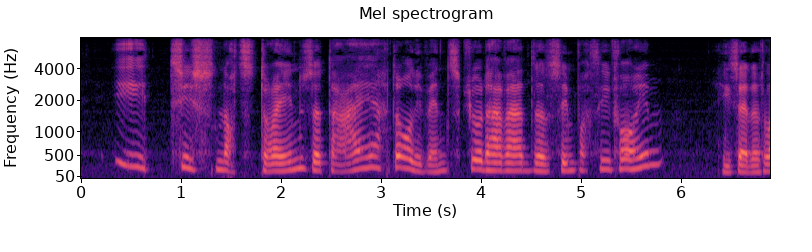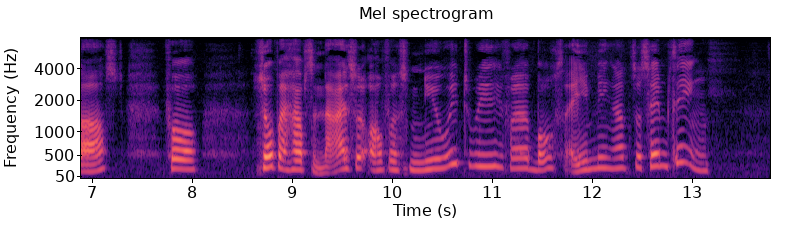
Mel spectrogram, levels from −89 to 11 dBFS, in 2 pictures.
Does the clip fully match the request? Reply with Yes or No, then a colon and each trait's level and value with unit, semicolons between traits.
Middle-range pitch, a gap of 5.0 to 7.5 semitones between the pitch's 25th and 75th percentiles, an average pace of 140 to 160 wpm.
No: high, 195 Hz; wide, 5.4 semitones; average, 150 wpm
